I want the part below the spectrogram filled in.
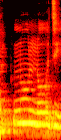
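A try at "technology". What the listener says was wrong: हाँ चलिए, टेक्नोलॉजी क्यों, CH से तो च होता है, CH से च होता है। तो आपने टेक कैसे पढ़ा, च कहाँ, च नहीं। होना चाहिए, CH से च होता है ना।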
